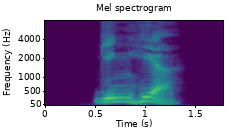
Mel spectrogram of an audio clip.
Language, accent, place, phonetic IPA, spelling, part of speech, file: German, Germany, Berlin, [ˌɡɪŋ ˈheːɐ̯], ging her, verb, De-ging her.ogg
- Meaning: first/third-person singular preterite of hergehen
